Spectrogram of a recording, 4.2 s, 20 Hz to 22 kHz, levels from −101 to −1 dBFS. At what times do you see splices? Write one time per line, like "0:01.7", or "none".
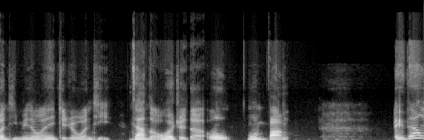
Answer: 0:01.2
0:02.4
